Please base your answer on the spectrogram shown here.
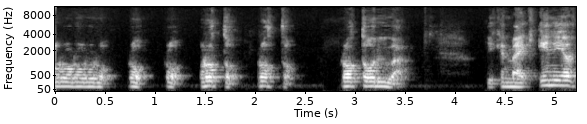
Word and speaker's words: Rotorua: of tea, then there's another way to make this sound, which is your most New Zealand English pronunciation of Rotorua. All right, Rotorua. That Roda, ra, ra, ra, that is a perfect native Māori ra.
